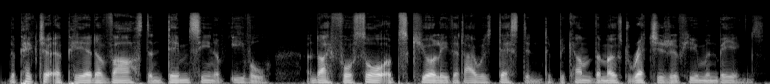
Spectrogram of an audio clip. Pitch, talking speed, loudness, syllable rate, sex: 90 Hz, 200 wpm, -19 LUFS, 6.1 syllables/s, male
